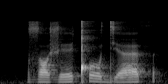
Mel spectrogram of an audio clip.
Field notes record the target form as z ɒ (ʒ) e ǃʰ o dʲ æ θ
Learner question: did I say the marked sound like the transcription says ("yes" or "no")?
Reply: yes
